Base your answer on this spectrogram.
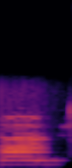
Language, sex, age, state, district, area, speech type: Maithili, female, 30-45, Bihar, Sitamarhi, urban, conversation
